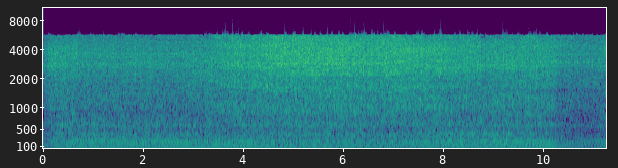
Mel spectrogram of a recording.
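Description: Twin engines of a B-26 bomber run up together to about 1,800 RPM, a loud steady low droning roar with constant propeller hum throughout, dropping slightly near the end, no talk.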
